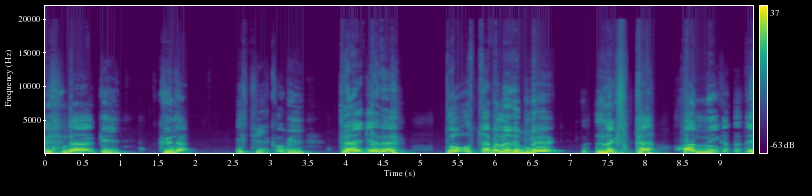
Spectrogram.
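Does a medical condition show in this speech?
Yes: cerebral palsy.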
